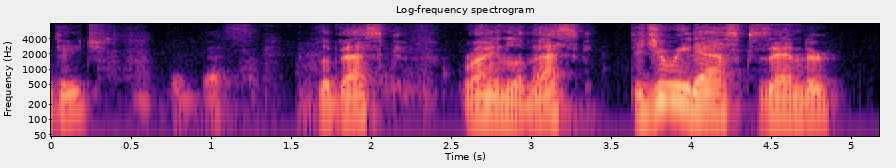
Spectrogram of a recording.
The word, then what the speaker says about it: Levesque: Xander by Ryan the Venice how do you pronounce his last name gage the best Ryan Levesque did you read ask Xander yep so we're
